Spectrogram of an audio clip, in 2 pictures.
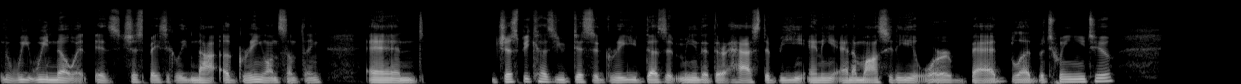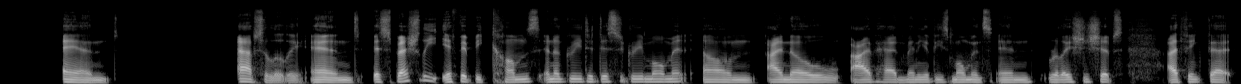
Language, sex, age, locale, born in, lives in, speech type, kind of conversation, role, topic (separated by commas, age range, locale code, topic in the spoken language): English, male, 25-29, en-US, United States, United States, conversation, unstructured, none, What role does compromise play in resolving disagreements?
